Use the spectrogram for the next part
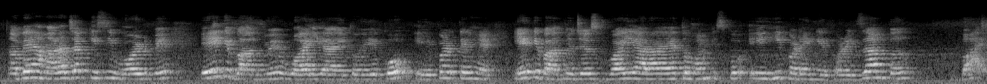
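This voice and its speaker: A high-voiced woman teaches English pronunciation and reads example words one at a time, stopping often to check that it is clear. Her voice comes from some distance off the mic. The room is very echoey, with a faint hiss of noise underneath. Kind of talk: online lesson, explaining rules and reading example words.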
